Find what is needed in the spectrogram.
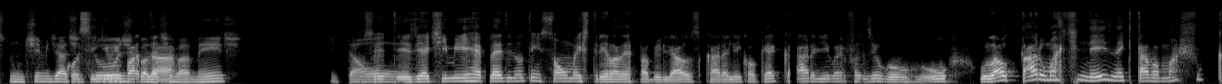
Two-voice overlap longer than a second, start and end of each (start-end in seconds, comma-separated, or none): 0.6-1.9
